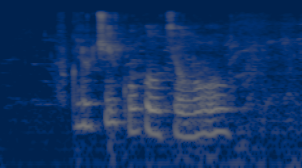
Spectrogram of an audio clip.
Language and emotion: Russian, sad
